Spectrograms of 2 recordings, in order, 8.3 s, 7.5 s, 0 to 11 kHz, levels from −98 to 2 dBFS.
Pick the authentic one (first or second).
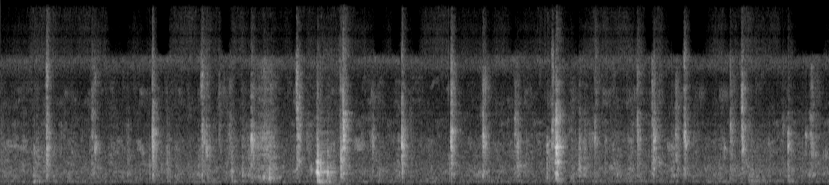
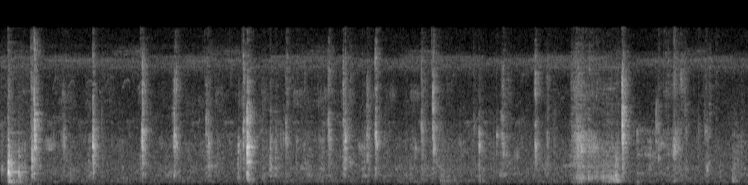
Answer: second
